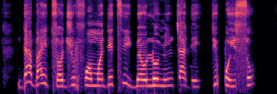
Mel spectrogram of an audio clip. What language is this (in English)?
Yoruba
